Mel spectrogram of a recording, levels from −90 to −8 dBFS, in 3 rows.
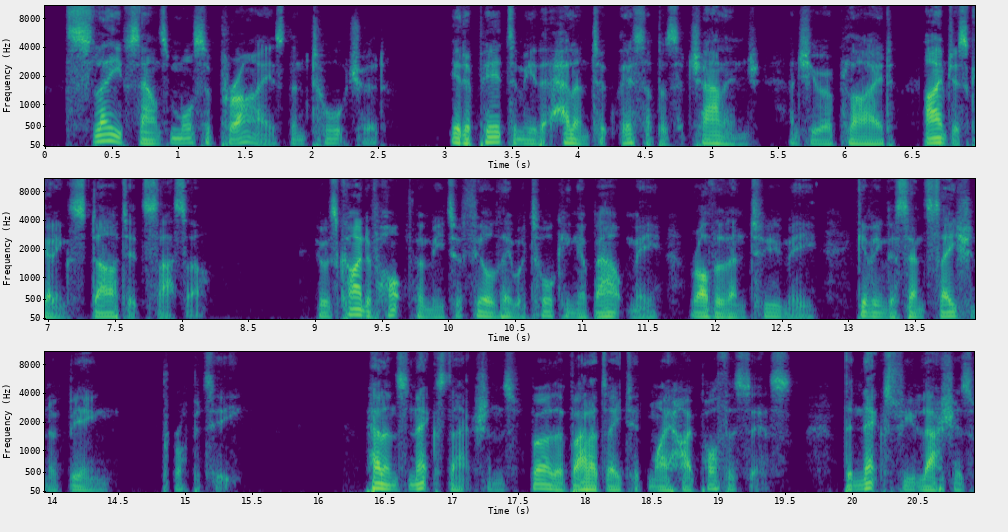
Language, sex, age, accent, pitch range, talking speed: English, male, 40-59, British, 85-105 Hz, 175 wpm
